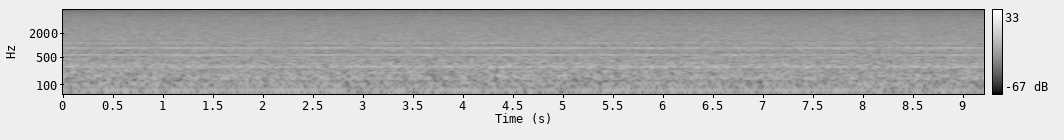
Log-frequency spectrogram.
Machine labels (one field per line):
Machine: fan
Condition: normal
